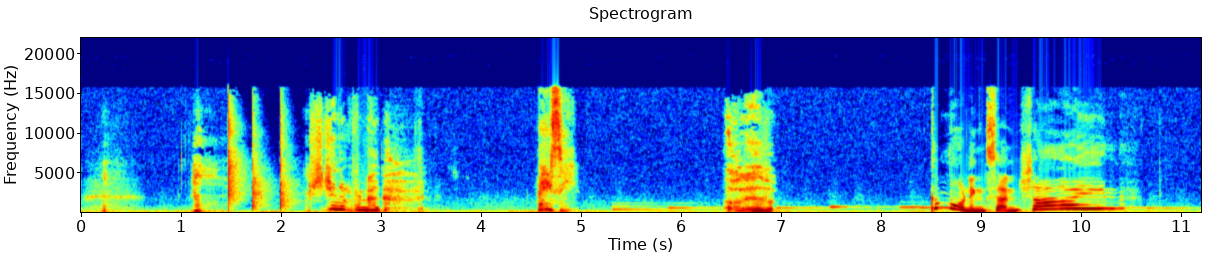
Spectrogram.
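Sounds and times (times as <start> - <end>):
loud hand clapping: 1.4 - 2.3
speech: 2.3 - 3.4, 6.6 - 7.0, 8.8 - 10.2.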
